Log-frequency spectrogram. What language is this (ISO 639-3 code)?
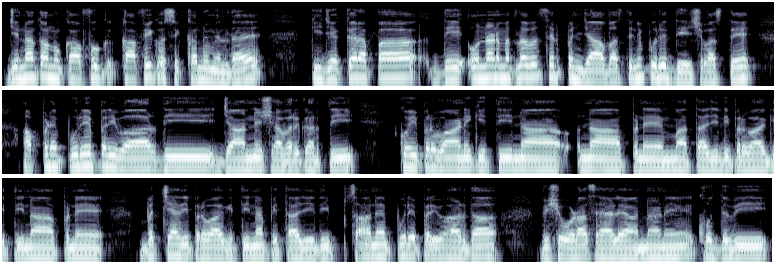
pan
